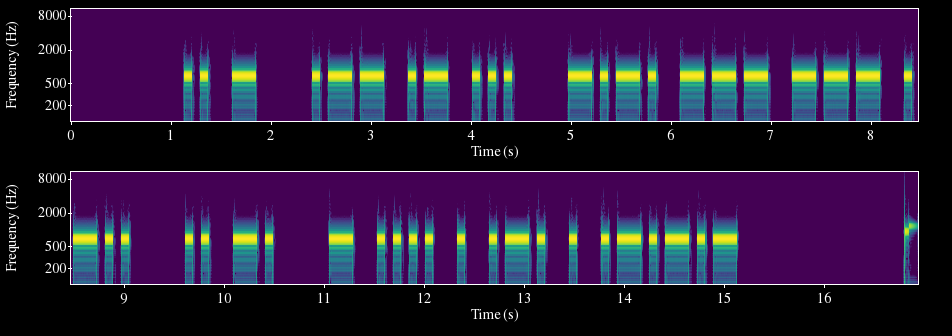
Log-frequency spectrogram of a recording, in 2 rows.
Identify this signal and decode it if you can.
Morse code, heard as a keyed tone, about 14 wpm, 700 Hz. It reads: IT WAS COOL IN THERE.
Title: Sentences from Top 1200 Words 15wpm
